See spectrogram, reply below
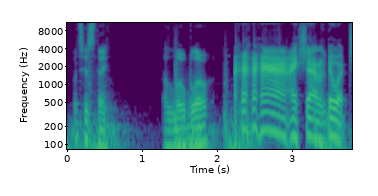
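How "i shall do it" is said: high, very slow villain voice, I stretched out. Choosing to play as Skeletor, the speaker attempts his voice: Skeletor voice. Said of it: "It's a fun voice to attempt".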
